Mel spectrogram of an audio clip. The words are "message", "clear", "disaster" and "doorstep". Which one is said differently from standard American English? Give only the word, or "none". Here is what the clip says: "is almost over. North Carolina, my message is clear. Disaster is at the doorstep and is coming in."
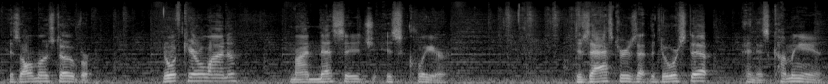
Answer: none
